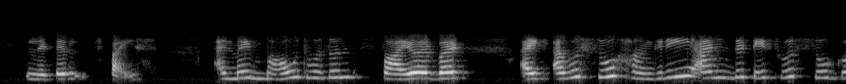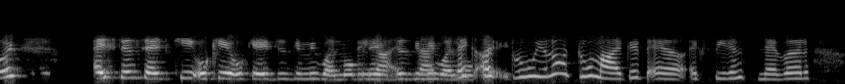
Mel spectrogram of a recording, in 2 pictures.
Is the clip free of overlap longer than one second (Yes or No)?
No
